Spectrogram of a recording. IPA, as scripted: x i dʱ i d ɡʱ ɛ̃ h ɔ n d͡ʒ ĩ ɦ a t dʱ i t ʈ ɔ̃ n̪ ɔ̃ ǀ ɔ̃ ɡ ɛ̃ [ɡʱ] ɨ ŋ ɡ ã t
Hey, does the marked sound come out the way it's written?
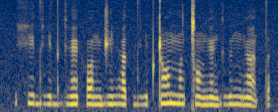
yes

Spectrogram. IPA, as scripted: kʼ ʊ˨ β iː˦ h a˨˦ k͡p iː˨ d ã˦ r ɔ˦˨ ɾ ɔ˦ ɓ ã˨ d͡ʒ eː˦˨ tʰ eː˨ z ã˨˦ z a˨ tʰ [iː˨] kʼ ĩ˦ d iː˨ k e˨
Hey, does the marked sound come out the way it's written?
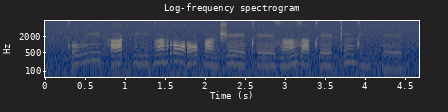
no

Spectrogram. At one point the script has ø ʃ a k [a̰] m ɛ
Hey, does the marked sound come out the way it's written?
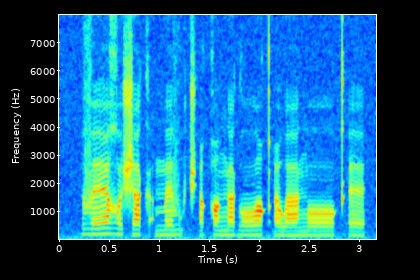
yes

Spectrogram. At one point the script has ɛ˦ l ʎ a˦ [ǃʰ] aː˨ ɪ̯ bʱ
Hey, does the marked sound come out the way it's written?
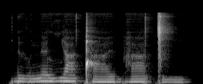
yes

